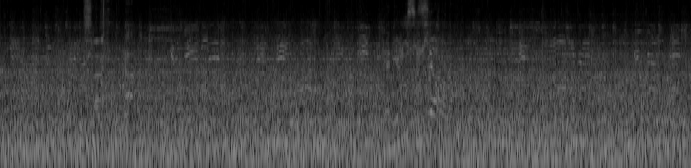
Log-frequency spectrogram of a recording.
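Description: Steady engine and tyre noise heard inside the cabin of a car cruising along an open road.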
